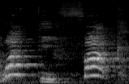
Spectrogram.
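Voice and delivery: drawn-out shocked what the fuck; stunned. Retold or imitated. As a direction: gasp it in disbelief. Family finds the cat.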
